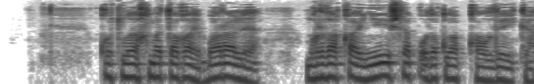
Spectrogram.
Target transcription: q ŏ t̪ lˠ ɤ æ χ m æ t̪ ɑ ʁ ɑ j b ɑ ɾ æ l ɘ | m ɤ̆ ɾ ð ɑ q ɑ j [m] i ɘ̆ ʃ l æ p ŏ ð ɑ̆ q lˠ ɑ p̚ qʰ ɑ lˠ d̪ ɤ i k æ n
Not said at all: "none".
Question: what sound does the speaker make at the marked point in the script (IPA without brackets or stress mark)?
n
